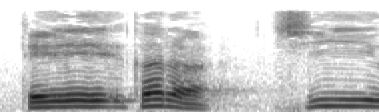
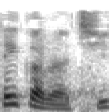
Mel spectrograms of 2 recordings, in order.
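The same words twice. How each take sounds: First: The vowels of te and chi are stretched long. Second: The vowels of te and chi are kept short. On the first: This is the Kansai way of saying it. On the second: This is the standard way of saying it.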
